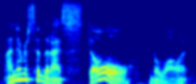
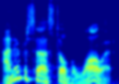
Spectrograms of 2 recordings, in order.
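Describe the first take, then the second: First: The stress is on the word stole. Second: The stress is on the word wallet.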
